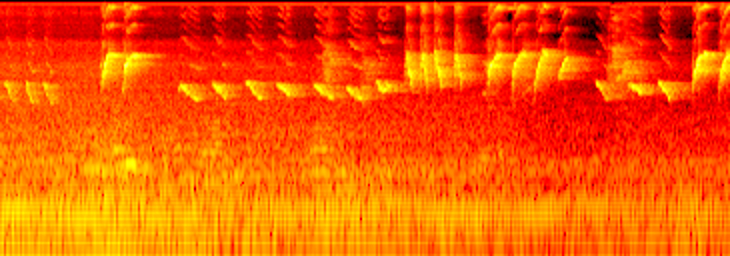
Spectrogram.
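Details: Konin dacok sunbird song for tutoring caged songbirds: rows of quick, sweet downslurred chirps, a high squeaky burst, then rapid ringing notes repeated in lively runs, with low background hum early on.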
